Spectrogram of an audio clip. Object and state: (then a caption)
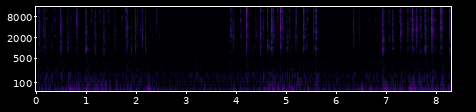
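Plastic computer keyboard. Long painted nails and fingertips type on a full-size black plastic Logitech keyboard with low-profile keys, making quick bursts of bright, crisp clicks over a faint low hum. The typing pauses briefly near the middle and again later before resuming in rapid runs.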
